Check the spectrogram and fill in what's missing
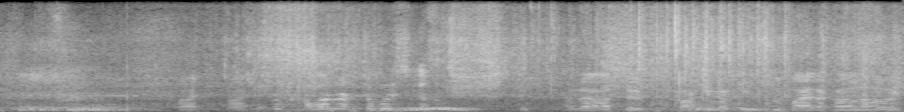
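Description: Pigeons coo softly in repeated low, throaty phrases, with some voices talking nearby over the birds.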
